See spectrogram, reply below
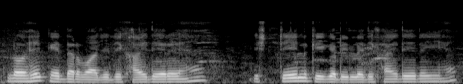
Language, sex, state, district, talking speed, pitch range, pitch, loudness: Hindi, male, Uttar Pradesh, Saharanpur, 180 wpm, 115-140 Hz, 125 Hz, -17 LUFS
